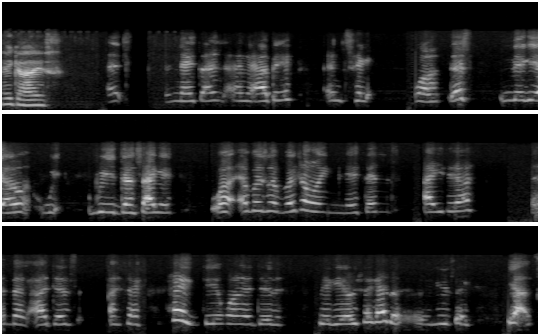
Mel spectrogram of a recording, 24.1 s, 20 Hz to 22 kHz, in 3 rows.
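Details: 23-year-old woman with cerebral palsy since premature birth at 27 weeks, a more advanced form affecting balance, wheelchair user; she believes prematurity affects the stability of her speaking; dysarthria (cerebral palsy).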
